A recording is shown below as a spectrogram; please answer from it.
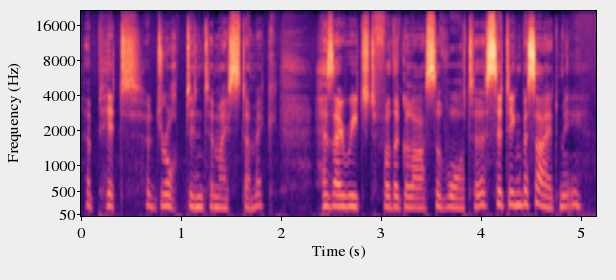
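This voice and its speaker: A guarded, anxious young noblewoman, played by a woman, tells her own story in an audio drama. Her narration is literary and measured, at a medium pitch, recorded very dry. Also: fairly even intonation, darkish tone, no echo, close to an everyday voice. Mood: uneasy. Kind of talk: first-person dramatic narration, historical romance audio drama.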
